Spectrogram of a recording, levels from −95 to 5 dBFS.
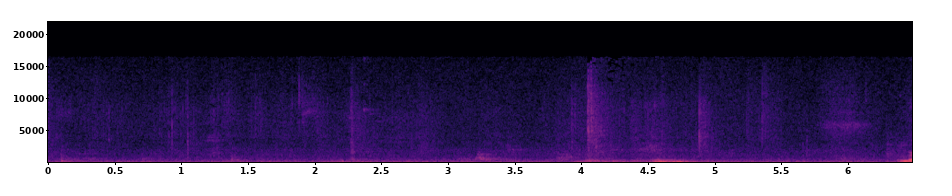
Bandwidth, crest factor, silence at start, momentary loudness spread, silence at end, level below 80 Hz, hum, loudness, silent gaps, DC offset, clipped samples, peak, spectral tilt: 16.5 kHz; 26 dB; 0 s; 12 LU; 0 s; -80 dBFS; none; -54 LUFS; none; under 0.1%; under 0.1%; -24 dBFS; -5 dB/octave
